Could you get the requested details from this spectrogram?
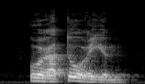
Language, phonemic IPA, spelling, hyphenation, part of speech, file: Dutch, /oː.raːˈtoː.ri.ʏm/, oratorium, ora‧to‧ri‧um, noun, Nl-oratorium.ogg
- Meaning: 1. an oratorio, a religiously-themed semi-operatic form of music 2. a prayer room or small chapel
